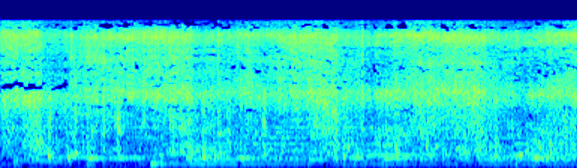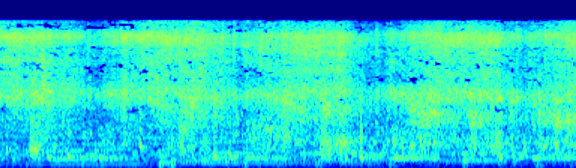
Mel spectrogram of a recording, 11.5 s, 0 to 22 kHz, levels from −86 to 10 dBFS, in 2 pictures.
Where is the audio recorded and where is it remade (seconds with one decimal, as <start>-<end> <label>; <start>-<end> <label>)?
0.0-1.3 recorded; 1.3-2.2 remade; 2.2-5.1 recorded; 5.1-6.6 remade; 6.6-9.3 recorded; 9.3-9.9 remade; 9.9-11.5 recorded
